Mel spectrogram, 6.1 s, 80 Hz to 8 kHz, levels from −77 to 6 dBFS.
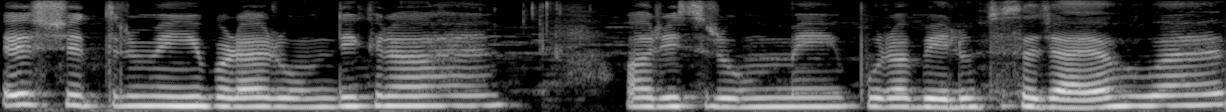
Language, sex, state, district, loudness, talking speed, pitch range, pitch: Hindi, female, Jharkhand, Deoghar, -13 LUFS, 175 wpm, 230-255 Hz, 240 Hz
